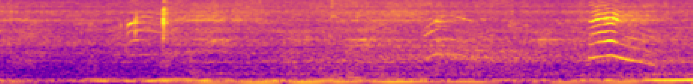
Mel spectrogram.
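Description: Kitten mewing: a few short high calls, the clearest a falling mew about four seconds in, over a steady low rumble.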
